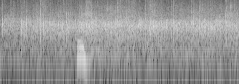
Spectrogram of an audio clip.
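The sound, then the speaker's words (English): Audience applause for a woman invited up to the front, steady dense clapping throughout, with a brief voice breaking through near the start. “So I'm going to invite Catherine to come on up. And so let's give Catherine a big hand.”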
